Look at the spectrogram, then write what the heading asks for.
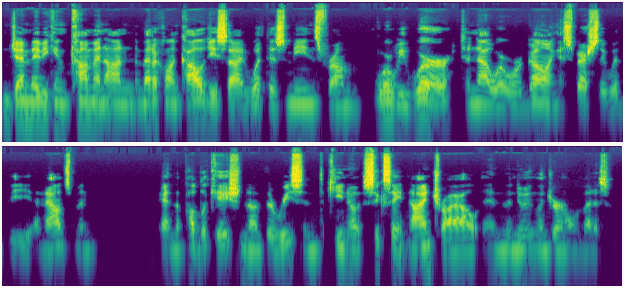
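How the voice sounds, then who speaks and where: Low-voiced man explaining as an interview guest. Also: brisk, dry recording, poor audio. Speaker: surgical oncologist, podcast guest.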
